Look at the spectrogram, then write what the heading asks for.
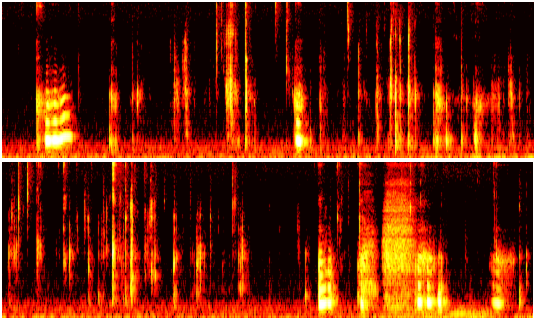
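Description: Chewing a mouthful of food before feeding it mouth to mouth: sparse, irregular wet smacks and soft crunches with brief vocal sounds and breaths, and a denser burst of chewing noise near the end.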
